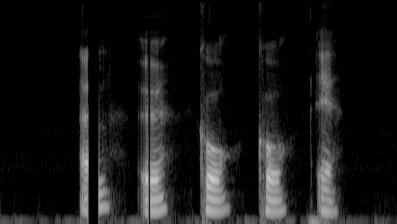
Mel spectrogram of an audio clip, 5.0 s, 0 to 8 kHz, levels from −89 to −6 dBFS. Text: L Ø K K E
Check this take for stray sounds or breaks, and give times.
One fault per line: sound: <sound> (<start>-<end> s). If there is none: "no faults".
sound: dropout (1.1-1.2 s)
sound: dropout (1.8-1.9 s)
